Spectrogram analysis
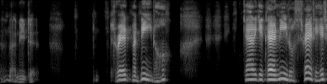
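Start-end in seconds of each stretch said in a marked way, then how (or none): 2.3-6.5 odd, high-pitched put-on voice. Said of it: "I don't know why I'm talking like that".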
